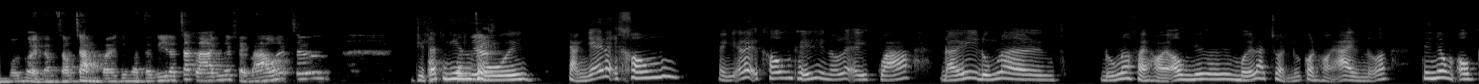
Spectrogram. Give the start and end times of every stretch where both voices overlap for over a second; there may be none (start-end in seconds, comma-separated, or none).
none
